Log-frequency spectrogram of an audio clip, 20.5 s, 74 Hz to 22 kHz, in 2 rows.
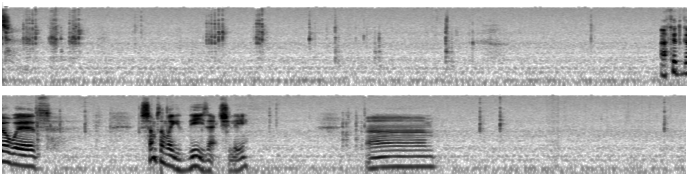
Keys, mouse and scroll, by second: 2.0 click, 3.1 scroll down 1, 14.3 click, 17.4 scroll down 1.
